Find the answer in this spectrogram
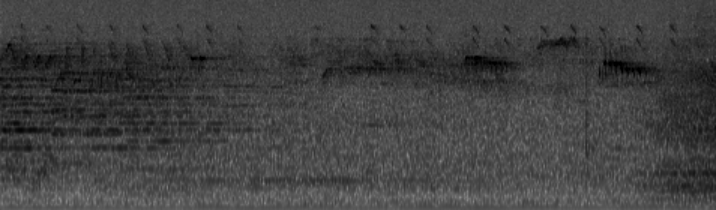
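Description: Background music fading out, then birds chirping, with short high calls repeated every so often over faint outdoor noise.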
